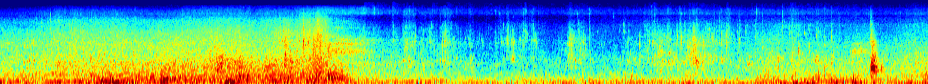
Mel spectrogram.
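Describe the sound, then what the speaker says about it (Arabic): Rough open sea churns around a fishing boat at sea, with broad wave rushes and wind buffeting loud at first, easing to a steadier wash with occasional splashes, no voices. "البحر اليوم راه طالع الخوت، راه المارية كبيرة هادي."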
